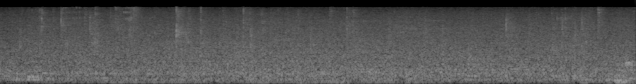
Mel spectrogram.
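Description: Steady, even hiss of classroom room noise, with a few faint light taps of chalk writing on a blackboard.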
